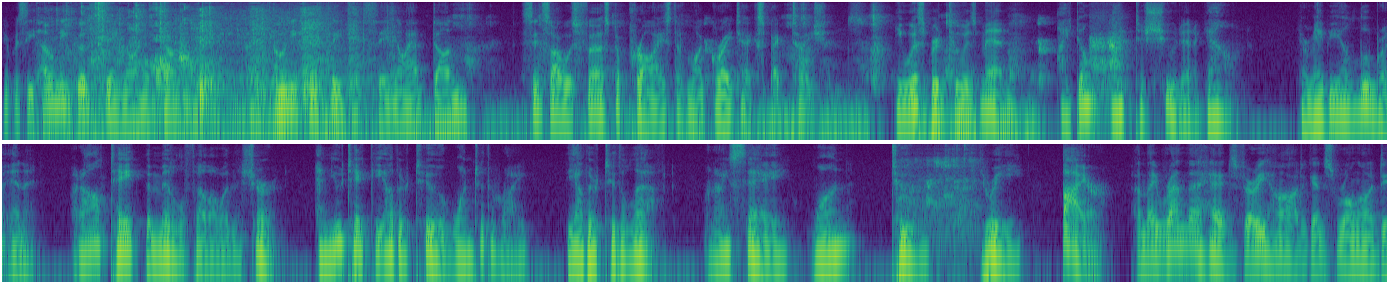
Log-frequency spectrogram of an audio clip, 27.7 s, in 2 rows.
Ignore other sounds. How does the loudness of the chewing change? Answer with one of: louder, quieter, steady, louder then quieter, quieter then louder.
quieter then louder.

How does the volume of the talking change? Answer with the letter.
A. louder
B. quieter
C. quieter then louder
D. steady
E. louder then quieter
D.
